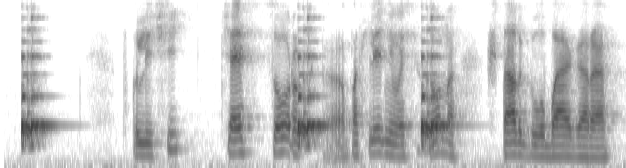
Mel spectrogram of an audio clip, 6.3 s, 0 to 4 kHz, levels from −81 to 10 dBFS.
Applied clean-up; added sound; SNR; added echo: none; Bowed string instrument; -4 dB; none.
